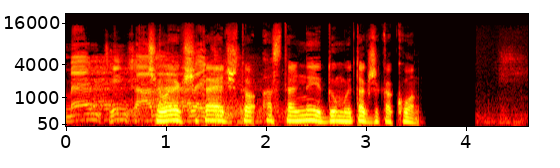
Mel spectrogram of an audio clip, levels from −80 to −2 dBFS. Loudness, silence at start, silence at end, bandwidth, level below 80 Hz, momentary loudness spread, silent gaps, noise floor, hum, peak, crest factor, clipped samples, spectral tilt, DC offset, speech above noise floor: -20 LUFS; 0 s; 0.2 s; 16.5 kHz; -50 dBFS; 9 LU; 3.75-4.09 s; -47 dBFS; none; -4 dBFS; 16 dB; under 0.1%; -4.5 dB/octave; under 0.1%; 27 dB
